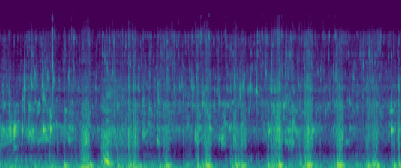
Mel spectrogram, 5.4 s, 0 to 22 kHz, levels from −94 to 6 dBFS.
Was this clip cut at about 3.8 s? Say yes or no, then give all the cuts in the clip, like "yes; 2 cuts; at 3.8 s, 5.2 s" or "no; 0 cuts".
no; 0 cuts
